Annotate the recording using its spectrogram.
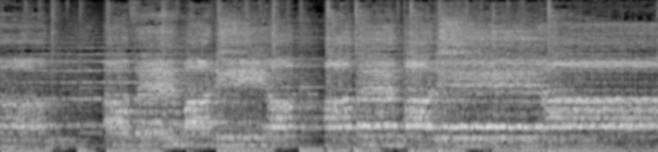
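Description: Vietnamese Marian hymn music with choir voices over a pulsing bass accompaniment, with a long held note in the middle.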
